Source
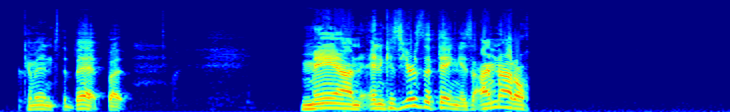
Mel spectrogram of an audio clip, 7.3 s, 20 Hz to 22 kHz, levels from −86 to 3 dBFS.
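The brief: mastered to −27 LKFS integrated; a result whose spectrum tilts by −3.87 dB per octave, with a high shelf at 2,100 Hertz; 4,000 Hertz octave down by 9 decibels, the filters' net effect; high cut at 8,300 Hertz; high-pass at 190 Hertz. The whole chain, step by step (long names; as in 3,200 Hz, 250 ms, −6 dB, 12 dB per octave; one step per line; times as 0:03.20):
high-pass filter 190 Hz
low-pass filter 8,300 Hz
high-shelf EQ 2,100 Hz −9 dB
parametric band 4,000 Hz −4 dB
level −3.5 dB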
